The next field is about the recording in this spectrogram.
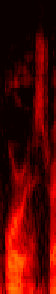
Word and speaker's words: Orest: And it's pronounced Orest, right? – Orest, yeah.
